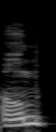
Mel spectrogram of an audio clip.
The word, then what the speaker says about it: Om: Well, most people spell it O-M, but it's actually A, capital U, capital M _. And when broken down in its actual meaning, Ah means I awaken. Oo means I'm dreaming.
